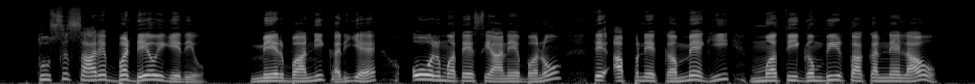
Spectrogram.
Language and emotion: Dogri, angry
